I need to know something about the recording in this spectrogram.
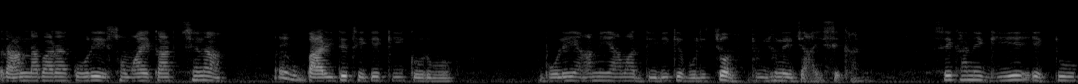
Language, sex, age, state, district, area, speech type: Bengali, female, 60+, West Bengal, North 24 Parganas, urban, spontaneous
